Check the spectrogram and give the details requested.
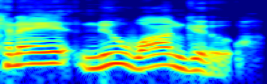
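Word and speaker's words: Kene Nwangwu: slaughter it but uh caney new wangu yeah and that's the that's the pronunciation i saw spelled out so i'm gonna go with that one um he's interesting he's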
